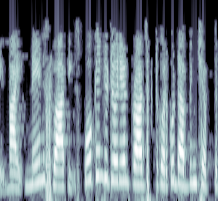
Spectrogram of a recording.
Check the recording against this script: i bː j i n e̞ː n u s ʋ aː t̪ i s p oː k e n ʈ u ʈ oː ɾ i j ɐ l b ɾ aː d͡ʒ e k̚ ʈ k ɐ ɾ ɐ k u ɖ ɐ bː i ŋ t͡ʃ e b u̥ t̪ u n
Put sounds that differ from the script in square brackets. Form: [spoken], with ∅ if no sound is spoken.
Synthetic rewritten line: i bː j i n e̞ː n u s ʋ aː t̪ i s p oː k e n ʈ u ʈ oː ɾ i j ɐ l [p] ɾ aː d͡ʒ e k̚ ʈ k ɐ ɾ ɐ k u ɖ ɐ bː i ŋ t͡ʃ e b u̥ t̪ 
